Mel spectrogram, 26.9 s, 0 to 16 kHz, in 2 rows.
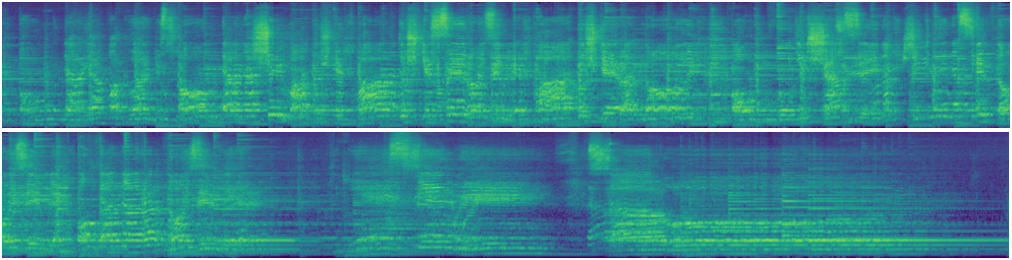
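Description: A group of adult and child voices singing a song together in unison, over two strummed acoustic guitars. About 17 seconds in the sound thins out briefly, then the voices come back on a long held note that fades near the end.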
